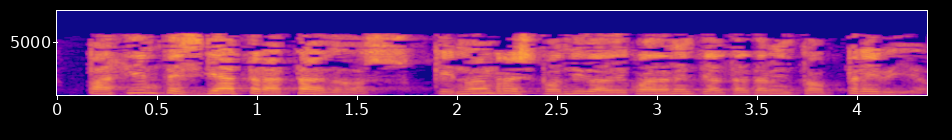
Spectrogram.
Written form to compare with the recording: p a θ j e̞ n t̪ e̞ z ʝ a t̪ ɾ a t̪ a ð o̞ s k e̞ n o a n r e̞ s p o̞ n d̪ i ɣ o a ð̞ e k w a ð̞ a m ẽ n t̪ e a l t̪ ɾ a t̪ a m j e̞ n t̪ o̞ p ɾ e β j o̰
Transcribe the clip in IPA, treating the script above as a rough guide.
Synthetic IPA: p a θ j e̞ n t̪ e̞ z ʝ a t̪ ɾ a t̪ a ð o̞ s k e̞ n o a n r e̞ s p o̞ n d̪ i ð o a ð̞ e k w a ð̞ a m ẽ n t̪ e a l t̪ ɾ a t̪ a m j e̞ n t̪ o̞ p ɾ e β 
